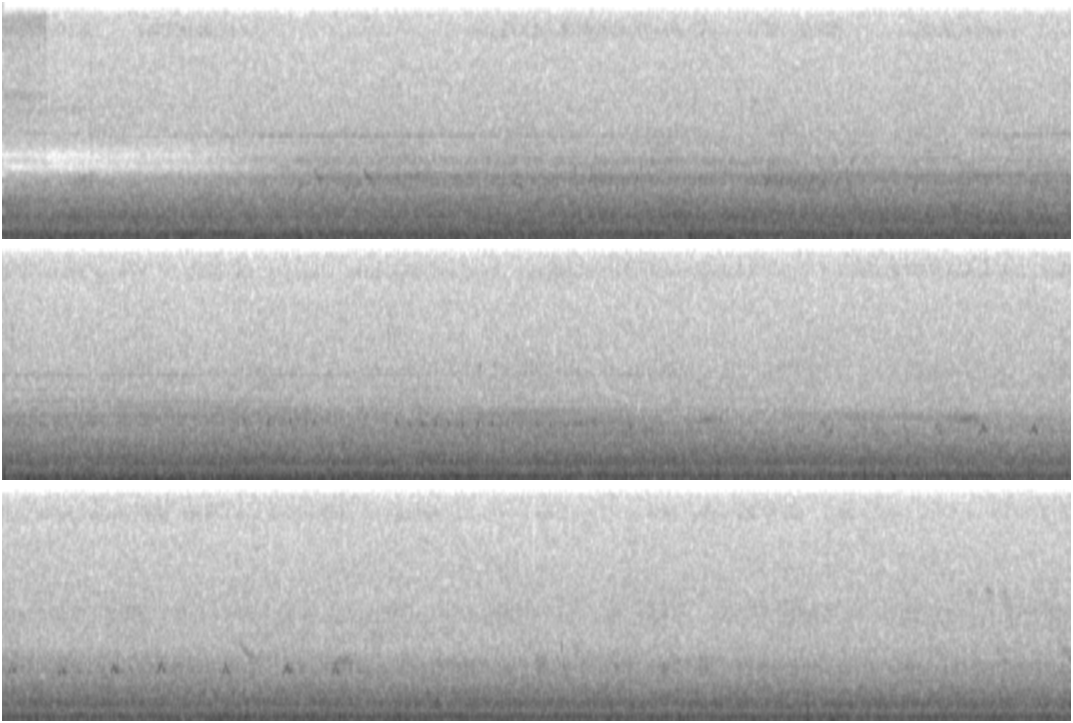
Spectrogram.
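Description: Steady outdoor background hiss. A low rumble swells and fades about halfway through, and a little later comes a run of faint, evenly spaced high chirps.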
